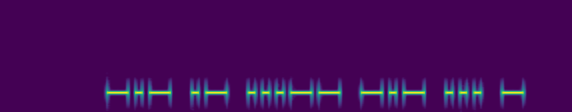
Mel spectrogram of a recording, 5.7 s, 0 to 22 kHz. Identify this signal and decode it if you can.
Morse code, heard as a keyed tone, about 17 wpm, 700 Hz. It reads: KA3KST
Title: USA Call Signs - 6 Characters - Repeated 3x - 17wpm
